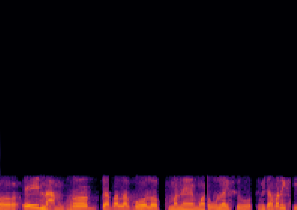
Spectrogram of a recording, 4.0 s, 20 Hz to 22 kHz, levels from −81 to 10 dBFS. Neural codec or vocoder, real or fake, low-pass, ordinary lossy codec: none; real; 3.6 kHz; AAC, 16 kbps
